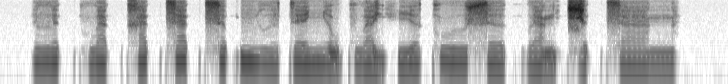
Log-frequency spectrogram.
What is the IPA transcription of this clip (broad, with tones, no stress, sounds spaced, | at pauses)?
l ə˨˩ t̚ h w a˨˩ k̚ x a˦˥ t̚ s a˦˥ t̚ s ə˦˥ p̚ ɲ ṳ˨˩ ə̯ t̪ ɛ˧ ɲ ə̰˧˨ w k w a̰˧˨ j ʔ ḭ˧˥ ə̯ k w u˧ s əː˨˩ k̚ l a̰˧˨ ŋ t͡ɕ ə˨˩ t̚ s a˧ ŋ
